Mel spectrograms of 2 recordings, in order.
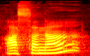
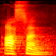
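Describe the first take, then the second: First: The word ends with a final vowel sound. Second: The final vowel is cut off, northern Indian style.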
